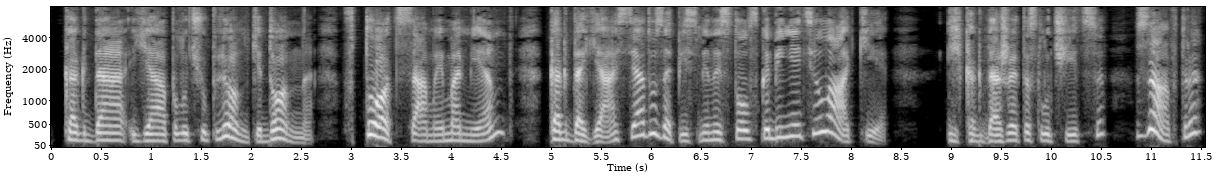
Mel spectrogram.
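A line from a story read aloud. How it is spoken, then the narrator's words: Plain. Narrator (Russian): сказала Донна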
